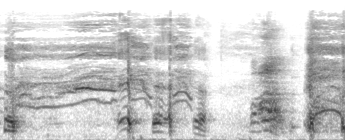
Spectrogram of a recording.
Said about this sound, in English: You know, cold season's coming, so I'm a little bit just coughing my lungs up. A little nasally.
